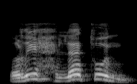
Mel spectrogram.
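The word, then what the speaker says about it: رحلة: un autre mot après, et ben on va le prononcer comme un T. On va le prononcer comme un T. Ici, on va dire rihlatun.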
